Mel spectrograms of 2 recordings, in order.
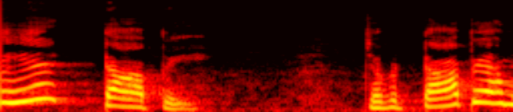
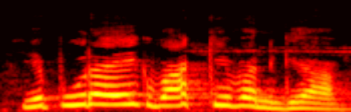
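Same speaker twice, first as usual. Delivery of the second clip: ordinary talk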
